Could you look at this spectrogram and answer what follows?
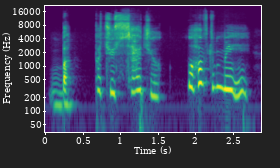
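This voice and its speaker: A man reading a fan story aloud, voicing a sweet, naive teenage girl in a very high, squeaky voice. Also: wildly swooping pitch, brisk, exaggerated voice. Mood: tearful.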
